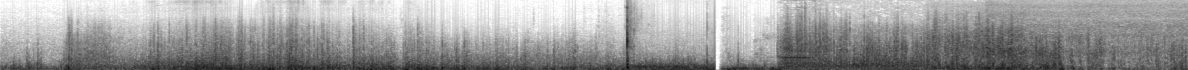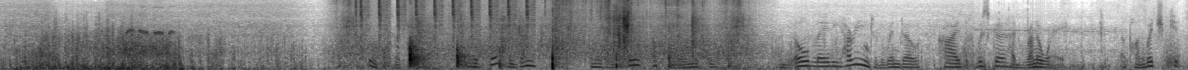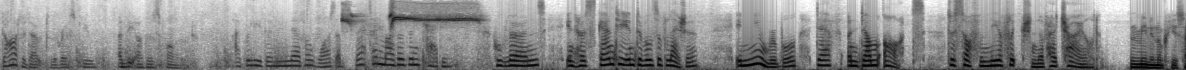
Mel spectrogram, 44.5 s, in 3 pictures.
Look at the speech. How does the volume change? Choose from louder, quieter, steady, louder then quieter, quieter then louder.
louder.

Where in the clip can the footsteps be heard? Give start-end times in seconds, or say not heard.
19.0-24.2.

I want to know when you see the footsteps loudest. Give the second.
20 s.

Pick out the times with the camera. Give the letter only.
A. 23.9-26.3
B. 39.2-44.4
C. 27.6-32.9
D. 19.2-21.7
D.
